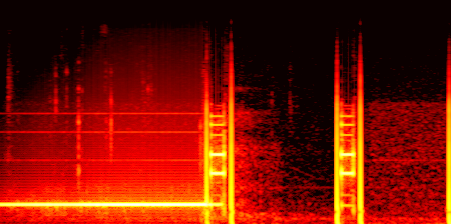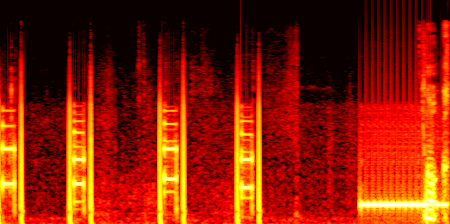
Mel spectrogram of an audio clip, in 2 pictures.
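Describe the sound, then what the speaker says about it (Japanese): A landline handset dialing out: a steady dial tone, then seven separate keypad tone bursts at an uneven pace, followed by the tone of the call starting to ring through, all clear and close with no voices. "じゃあ電話かけたいと思います"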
